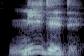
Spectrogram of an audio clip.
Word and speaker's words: needed: right this word is needed needed so it's the ID pronunciation number four please check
